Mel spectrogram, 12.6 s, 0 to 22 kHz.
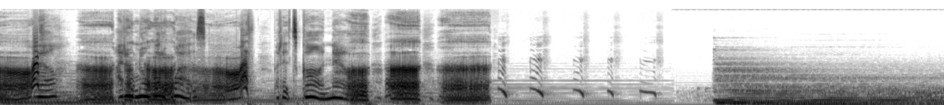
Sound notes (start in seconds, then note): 0.0 growling and barking; 4.5 growling; 8.6 instrumental music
